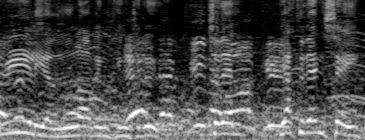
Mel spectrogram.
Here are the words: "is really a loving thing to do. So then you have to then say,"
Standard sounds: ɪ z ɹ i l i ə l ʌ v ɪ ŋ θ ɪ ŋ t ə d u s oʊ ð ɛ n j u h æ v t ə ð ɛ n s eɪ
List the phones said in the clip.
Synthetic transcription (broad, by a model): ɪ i l i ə l ʌ v ɪ ŋ θ ɪ ŋ t ə d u s oʊ ð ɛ n j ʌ h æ f t ə ð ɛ n s eɪ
